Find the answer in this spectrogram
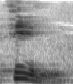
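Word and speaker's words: فَ: ফা ফ্যান ফা মাশাল্লাহ ফার উচ্চারণের জায়গাটাও খুব সহজ এটাও ঠোট থেকে বাট এটা হল নিচের ঠোট এবং উপরের দাত আমরা মাখাজটা মনে রাখবো উচ্চারণের জায়গাটা উপরের দাত নিচের ঠোট ঠিক আপনারা ছবির মত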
